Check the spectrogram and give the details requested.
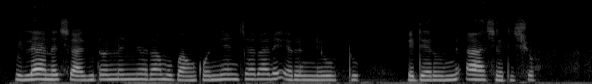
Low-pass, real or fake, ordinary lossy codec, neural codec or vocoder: none; fake; none; codec, 44.1 kHz, 7.8 kbps, DAC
